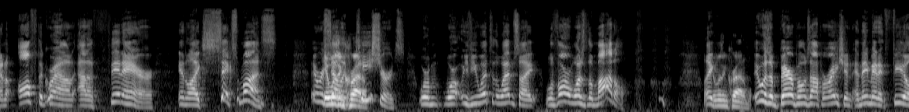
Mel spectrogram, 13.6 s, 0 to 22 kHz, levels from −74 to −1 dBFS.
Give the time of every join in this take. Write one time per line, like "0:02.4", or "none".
none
